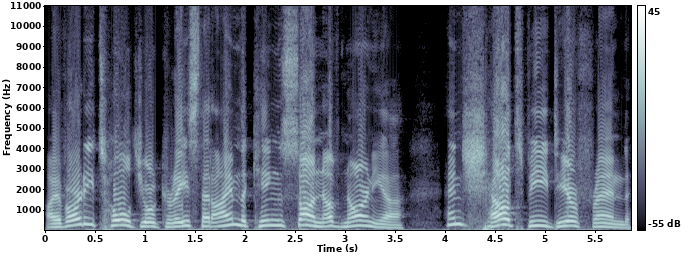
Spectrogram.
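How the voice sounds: Someone reads in a natural voice.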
